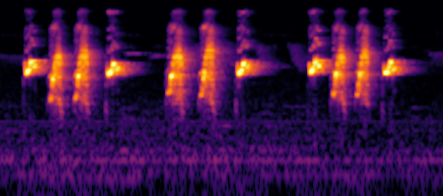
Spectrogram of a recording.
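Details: Greater green leafbird singing busily at night, repeating a phrase three times: a steady whistle, then two or three coarse, grating notes, then another whistle. Clean, quiet background.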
